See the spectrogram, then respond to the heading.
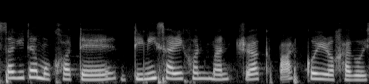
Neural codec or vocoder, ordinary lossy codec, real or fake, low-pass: none; Opus, 32 kbps; real; 7.2 kHz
